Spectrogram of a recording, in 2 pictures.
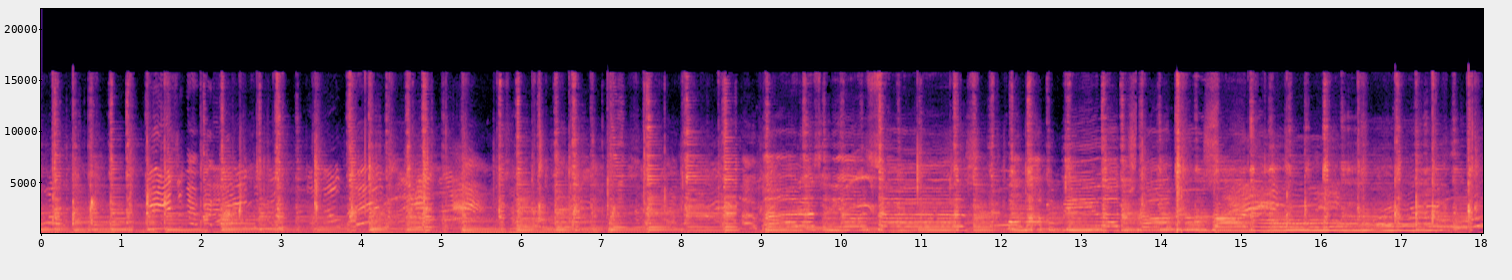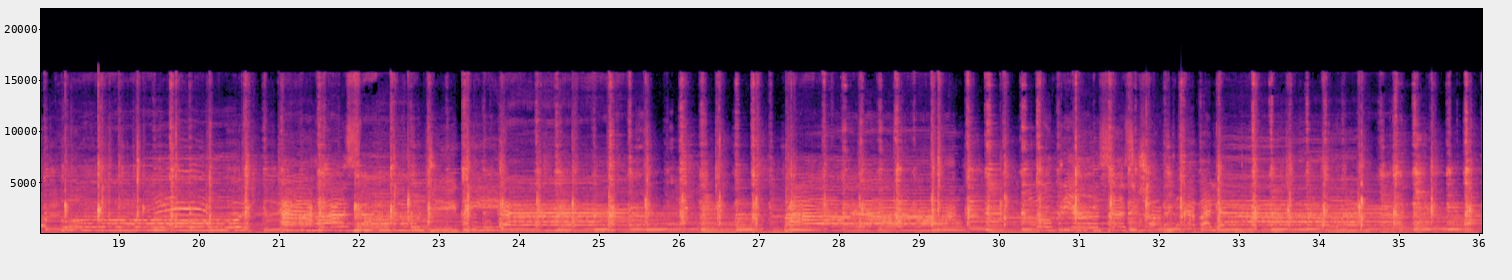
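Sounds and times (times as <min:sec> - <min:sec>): acoustic guitar: 0:00.0 - 0:36.0
girl singing into a microphone: 0:08.6 - 0:17.3, 0:18.1 - 0:25.7, 0:27.3 - 0:35.1.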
